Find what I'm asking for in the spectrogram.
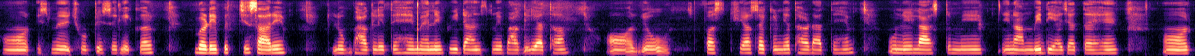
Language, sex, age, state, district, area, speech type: Hindi, female, 18-30, Madhya Pradesh, Betul, urban, spontaneous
